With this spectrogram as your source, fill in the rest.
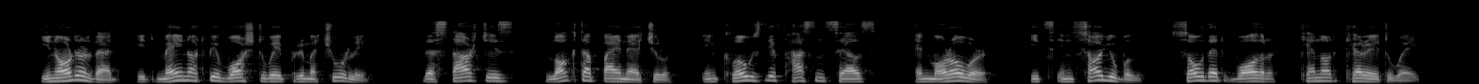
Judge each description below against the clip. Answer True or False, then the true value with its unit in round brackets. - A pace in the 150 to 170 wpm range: False (135 wpm)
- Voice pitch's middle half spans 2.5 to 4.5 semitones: False (4.9 semitones)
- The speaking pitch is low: False (145 Hz)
